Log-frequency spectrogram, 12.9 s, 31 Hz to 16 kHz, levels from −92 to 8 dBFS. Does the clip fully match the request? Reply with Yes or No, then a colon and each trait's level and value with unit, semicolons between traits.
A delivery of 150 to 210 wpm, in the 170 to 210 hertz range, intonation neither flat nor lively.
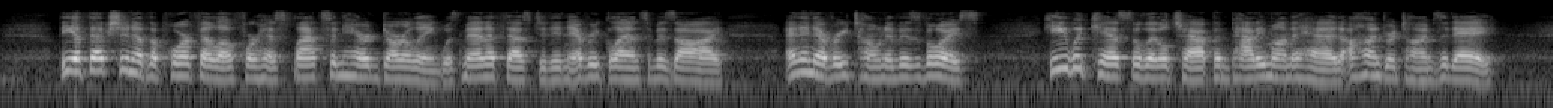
Yes: average, 200 wpm; medium, 185 Hz; average, 3.4 semitones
